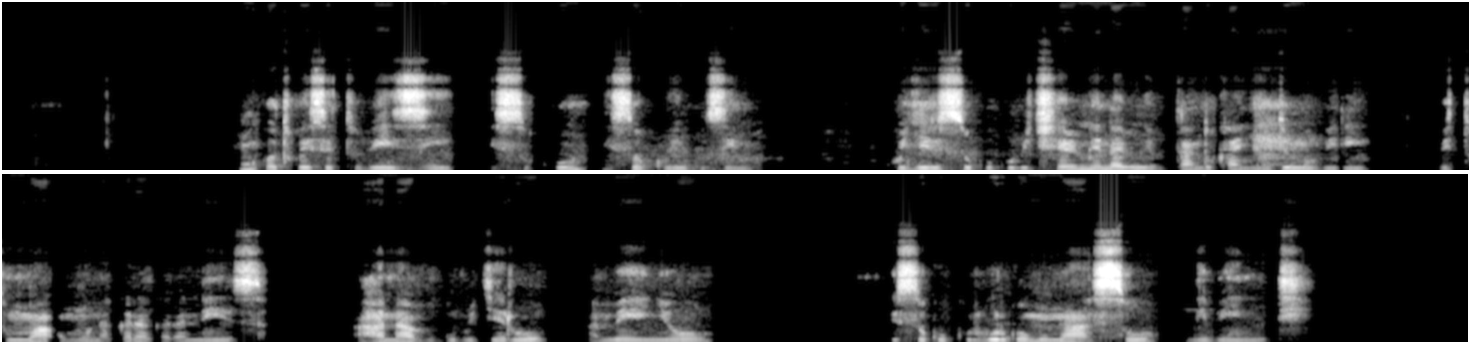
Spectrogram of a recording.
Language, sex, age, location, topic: Kinyarwanda, female, 18-24, Kigali, health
